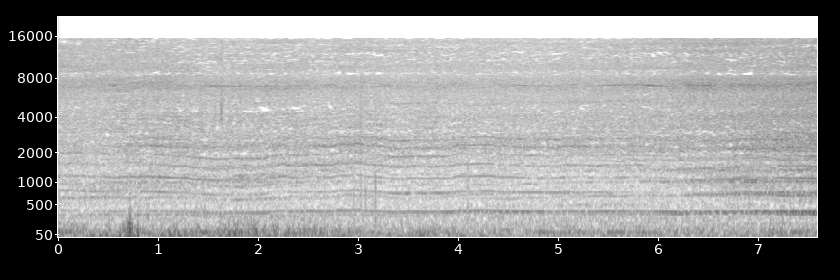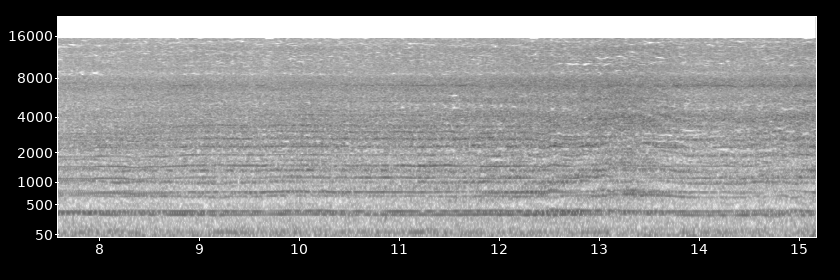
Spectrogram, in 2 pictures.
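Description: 7-inch FPV quadcopter's motors and propellers whining steadily in flight, the pitch wavering as the throttle changes and the sound growing louder about halfway through. There is a short knock about a second in.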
